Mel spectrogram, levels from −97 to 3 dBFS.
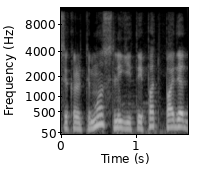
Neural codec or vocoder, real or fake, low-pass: none; real; 10.8 kHz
